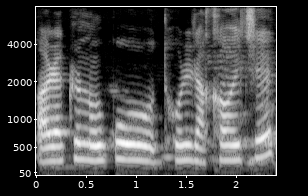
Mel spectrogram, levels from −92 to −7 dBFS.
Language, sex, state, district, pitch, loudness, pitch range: Bengali, female, West Bengal, Kolkata, 270 Hz, -17 LUFS, 260-290 Hz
